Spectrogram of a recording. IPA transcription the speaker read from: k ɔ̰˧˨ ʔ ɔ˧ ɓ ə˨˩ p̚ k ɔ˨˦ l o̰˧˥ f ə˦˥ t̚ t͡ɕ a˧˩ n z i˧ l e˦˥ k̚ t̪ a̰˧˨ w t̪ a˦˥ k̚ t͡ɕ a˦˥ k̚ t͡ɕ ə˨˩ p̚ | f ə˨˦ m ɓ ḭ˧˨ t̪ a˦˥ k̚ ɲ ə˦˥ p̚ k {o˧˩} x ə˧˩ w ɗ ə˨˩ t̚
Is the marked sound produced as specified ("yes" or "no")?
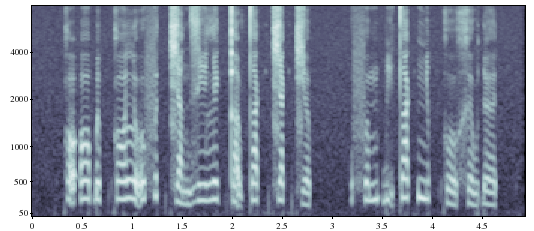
yes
